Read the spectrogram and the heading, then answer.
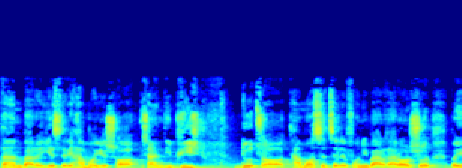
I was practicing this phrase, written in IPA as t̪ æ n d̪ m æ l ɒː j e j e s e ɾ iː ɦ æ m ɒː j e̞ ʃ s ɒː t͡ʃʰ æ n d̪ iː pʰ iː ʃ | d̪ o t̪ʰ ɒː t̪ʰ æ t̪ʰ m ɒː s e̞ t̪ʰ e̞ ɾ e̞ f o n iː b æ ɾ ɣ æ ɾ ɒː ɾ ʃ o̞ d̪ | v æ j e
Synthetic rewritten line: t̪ æ n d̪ b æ ɾ ɒː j e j e s e ɾ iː ɦ æ m ɒː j e̞ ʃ h ɒː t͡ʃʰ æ n d̪ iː pʰ iː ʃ | d̪ o t̪ʰ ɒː t̪ʰ æ m ɒː s e̞ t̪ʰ e̞ l e̞ f o n iː b æ ɾ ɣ æ ɾ ɒː ɾ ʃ o̞ d̪ | v æ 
